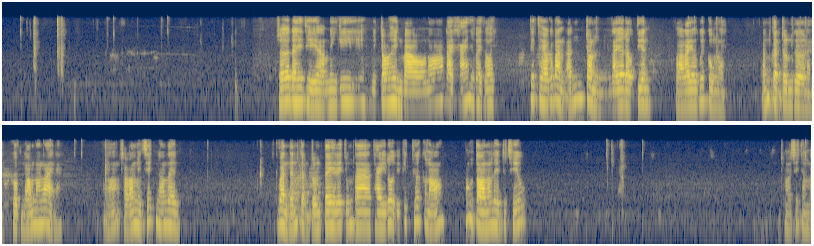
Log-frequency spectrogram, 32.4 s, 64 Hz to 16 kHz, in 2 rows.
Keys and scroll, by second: 1.7 Return, 15.8 ctrl+g, 22.4 ctrl+t.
